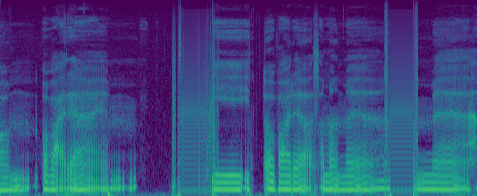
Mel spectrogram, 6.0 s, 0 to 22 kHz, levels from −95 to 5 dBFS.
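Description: A speech recording in which the sound twice drops out abruptly, with a crackle at each edge and faint hiss in the gap: from 2.15 to 2.72 s, with the line open for about 0.43 s, and from 4.81 to 5.21 s, open for about 0.29 s. This is intermittent contact. A loose plug or cable briefly loses its connection, so the signal vanishes, and the scraping contact as it breaks and remakes produces the crackles.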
